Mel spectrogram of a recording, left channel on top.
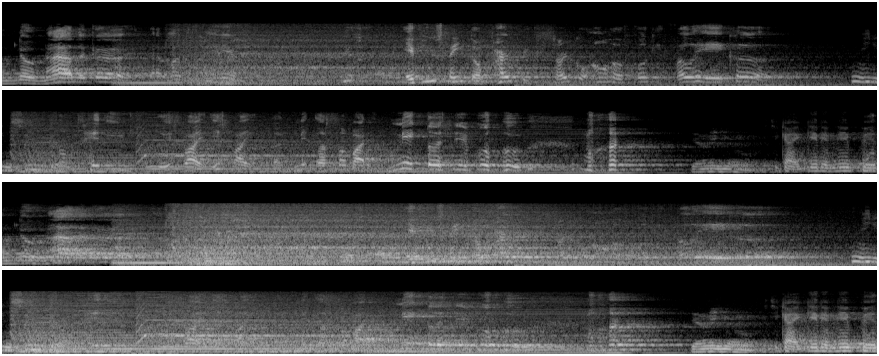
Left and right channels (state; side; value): quieter; left; 4.8 dB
